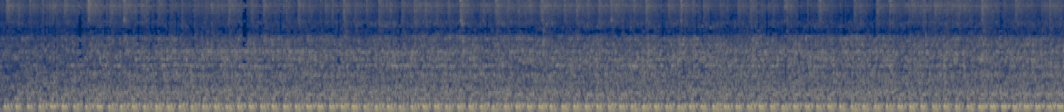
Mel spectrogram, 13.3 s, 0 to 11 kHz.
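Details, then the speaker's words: 1985 Chevy truck idling after fuel pump replacement: steady idle with a fast rhythmic clatter of about three beats a second as the alternator shakes around on a broken bracket. "now you can see that alternator shake around pretty good"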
